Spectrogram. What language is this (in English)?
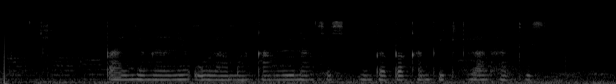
Javanese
